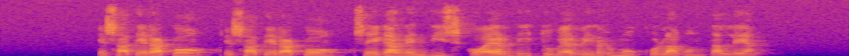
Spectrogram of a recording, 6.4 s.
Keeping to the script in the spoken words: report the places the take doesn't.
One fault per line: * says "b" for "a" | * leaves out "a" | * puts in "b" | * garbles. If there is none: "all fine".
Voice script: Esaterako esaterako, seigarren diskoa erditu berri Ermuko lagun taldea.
all fine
